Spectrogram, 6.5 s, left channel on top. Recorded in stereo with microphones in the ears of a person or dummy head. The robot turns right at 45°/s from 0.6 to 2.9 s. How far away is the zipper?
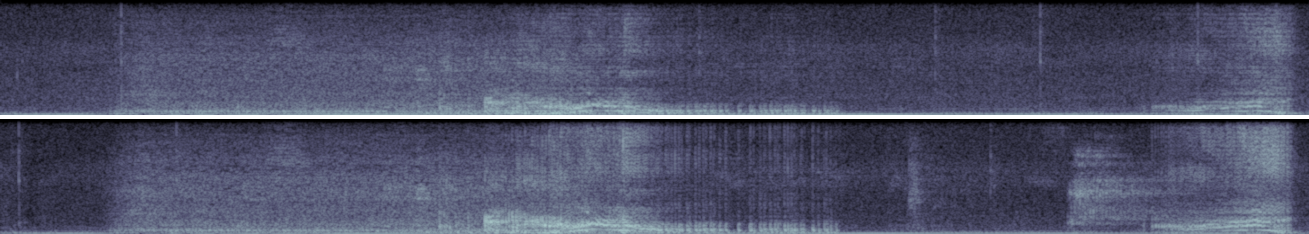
About 0.6 m.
